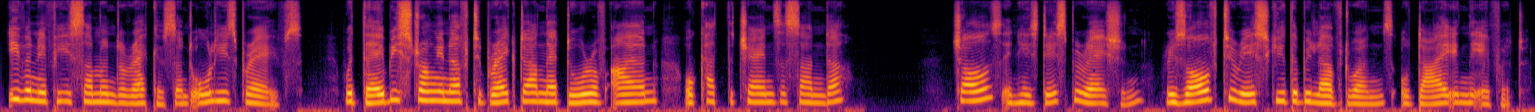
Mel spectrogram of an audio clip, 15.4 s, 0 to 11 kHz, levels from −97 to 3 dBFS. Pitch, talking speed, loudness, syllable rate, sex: 205 Hz, 160 wpm, -18 LUFS, 4.6 syllables/s, female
